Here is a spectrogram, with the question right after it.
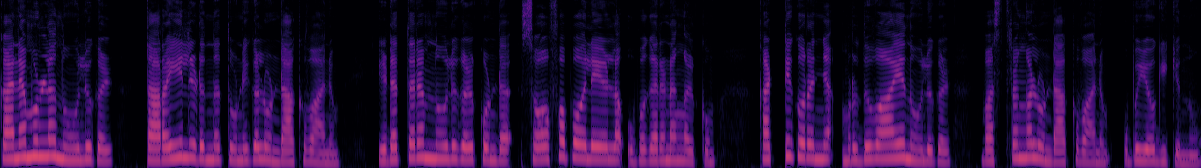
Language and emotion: Malayalam, neutral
